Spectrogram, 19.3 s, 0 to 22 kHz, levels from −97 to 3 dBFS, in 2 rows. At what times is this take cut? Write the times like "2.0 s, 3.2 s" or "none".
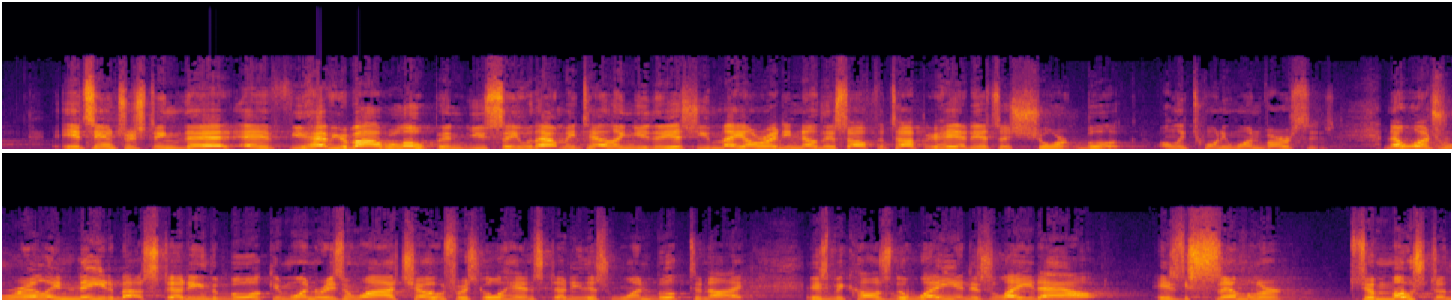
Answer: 9.2 s, 12.8 s, 17.5 s

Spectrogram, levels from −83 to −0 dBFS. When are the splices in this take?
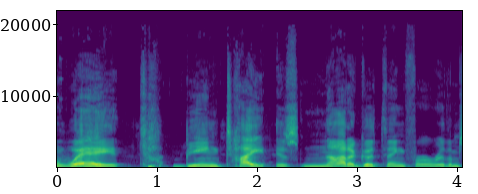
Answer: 2.4 s

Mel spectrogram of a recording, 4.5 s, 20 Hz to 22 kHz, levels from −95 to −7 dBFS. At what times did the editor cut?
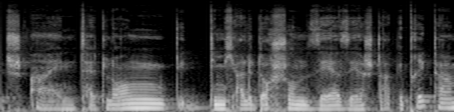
none

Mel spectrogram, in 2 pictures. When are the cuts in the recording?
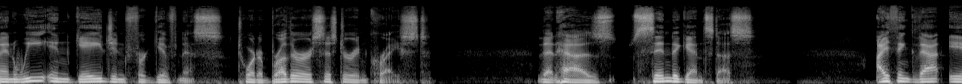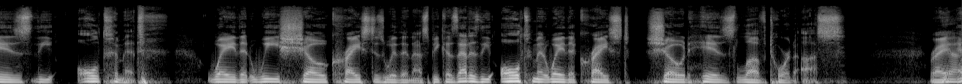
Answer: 16.0 s

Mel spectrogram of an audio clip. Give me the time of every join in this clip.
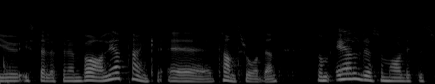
none

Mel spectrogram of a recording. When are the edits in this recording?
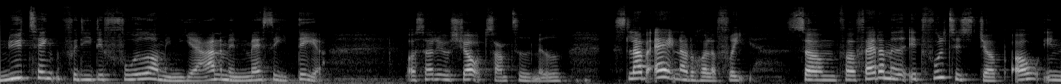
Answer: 4.1 s, 6.0 s

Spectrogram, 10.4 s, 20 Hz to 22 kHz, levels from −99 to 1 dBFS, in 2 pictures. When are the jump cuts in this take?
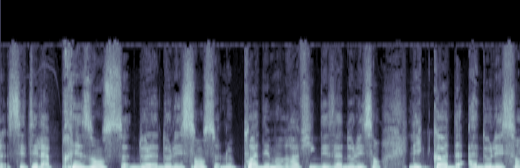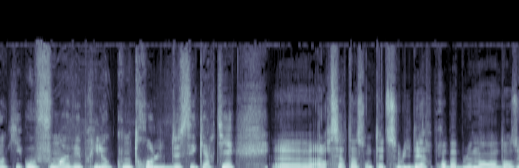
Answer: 6.8 s, 7.9 s

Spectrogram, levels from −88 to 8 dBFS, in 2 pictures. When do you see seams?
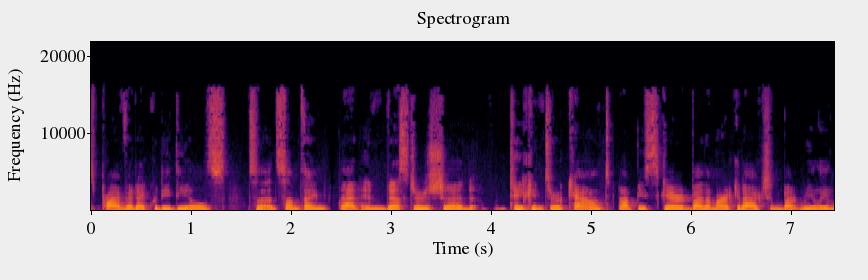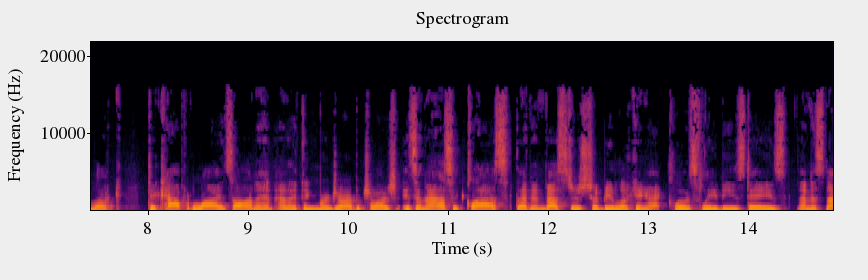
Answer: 1.6 s

